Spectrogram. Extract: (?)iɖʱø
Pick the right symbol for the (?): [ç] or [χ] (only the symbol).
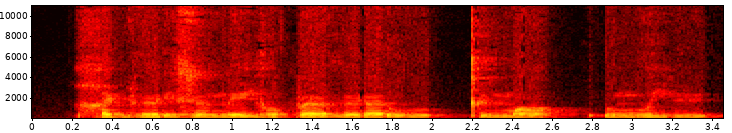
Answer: χ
